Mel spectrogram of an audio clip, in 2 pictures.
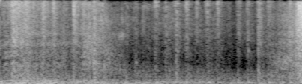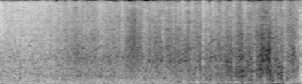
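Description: A missile flies back and explodes, a loud, dense rumbling blast with a whooshing surge that swells midway and sustains with roaring noise, no talking.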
